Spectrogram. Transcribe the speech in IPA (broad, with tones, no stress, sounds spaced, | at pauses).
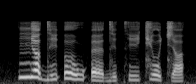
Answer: ɲ a˥˨ d i˧˥ ʔ ɤː˧ w ʔ ɛː˩ d i˧˥ t̪ʰ iː˧˥ t͡ɕ oː˥˨ t͡ɕ a˩˧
